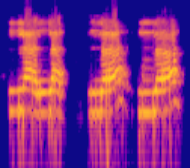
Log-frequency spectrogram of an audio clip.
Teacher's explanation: Kalau ujung lidahnya saja yang kita sentuhkan ke langit-langit itu dia jadi la, jadi tebal dia.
